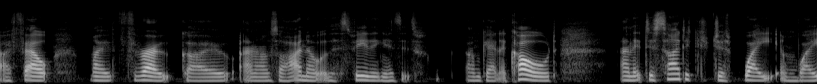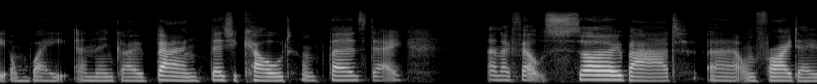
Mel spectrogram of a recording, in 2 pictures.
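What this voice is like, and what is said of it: Congested, sniffly voice from a cold. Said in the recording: “I'm really sorry if you can still hear it in my voice. I'm still a bit sniffly”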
